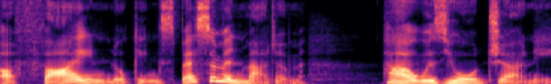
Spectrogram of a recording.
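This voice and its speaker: Putting on a growling character voice, a woman speaks at medium pitch. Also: moderate pace, ordinary pitch variation. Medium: read story. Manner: formal, deferential.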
